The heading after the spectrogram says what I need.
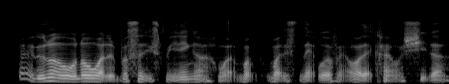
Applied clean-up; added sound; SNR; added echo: neural mask model Resemble Enhance denoiser.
